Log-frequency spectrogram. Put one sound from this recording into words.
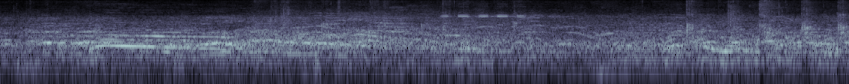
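Football players shout to each other outdoors across an open pitch.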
